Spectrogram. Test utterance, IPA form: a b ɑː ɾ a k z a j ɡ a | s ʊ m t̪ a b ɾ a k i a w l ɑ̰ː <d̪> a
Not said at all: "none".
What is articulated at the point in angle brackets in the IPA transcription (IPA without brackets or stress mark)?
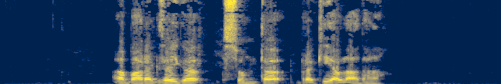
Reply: d̪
